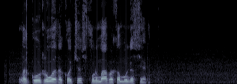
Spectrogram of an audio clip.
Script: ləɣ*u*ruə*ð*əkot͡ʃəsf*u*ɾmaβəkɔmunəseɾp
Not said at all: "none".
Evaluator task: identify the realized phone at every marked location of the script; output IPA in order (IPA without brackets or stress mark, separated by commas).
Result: u, ð, u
